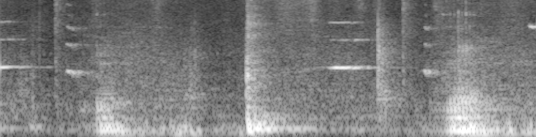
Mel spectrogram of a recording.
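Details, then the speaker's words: Squeaking door hinge as the door swings, checked before painting the doors: short high-pitched squeaks with low thuds, dry metal-on-metal rubbing between the hinge knuckles, not the door hitting the wood; greasing the hinge is the fix. "that's because in between the knuckles somewhere it's it's doing that it's not hitting the wood or anything"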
